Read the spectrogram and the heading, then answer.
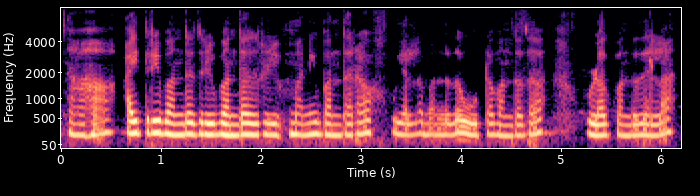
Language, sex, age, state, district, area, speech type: Kannada, female, 18-30, Karnataka, Bidar, rural, spontaneous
